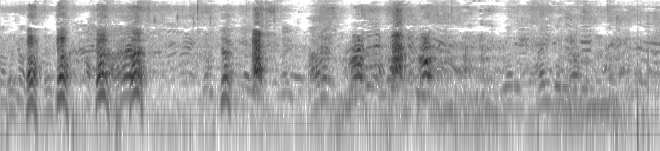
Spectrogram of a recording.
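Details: Dog, reportedly one that bit someone that day, giving a quick burst of four or five short arched barks, then a pause and a few more scattered barks, with people talking over the later part.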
